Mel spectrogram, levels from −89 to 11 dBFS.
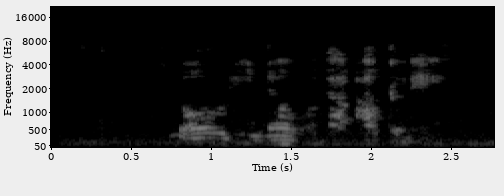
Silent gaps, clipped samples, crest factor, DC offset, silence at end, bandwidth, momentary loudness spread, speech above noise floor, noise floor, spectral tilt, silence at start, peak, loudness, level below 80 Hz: none; under 0.1%; 22 dB; under 0.1%; 0.1 s; 7.4 kHz; 5 LU; 27 dB; -78 dBFS; -2.5 dB/octave; 0.75 s; -30 dBFS; -50 LUFS; -86 dBFS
